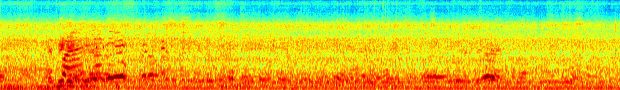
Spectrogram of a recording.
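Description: Vehicle engine idling steadily under people's voices, with one exclaimed word about half a second in and quieter talk after.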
